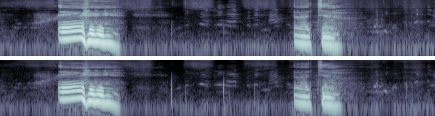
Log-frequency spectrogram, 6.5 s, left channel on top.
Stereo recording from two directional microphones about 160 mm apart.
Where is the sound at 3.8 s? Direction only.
45° right (ahead or behind).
